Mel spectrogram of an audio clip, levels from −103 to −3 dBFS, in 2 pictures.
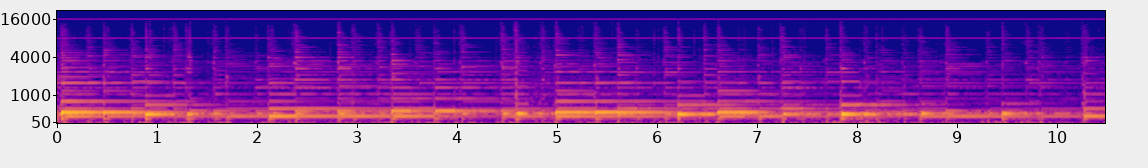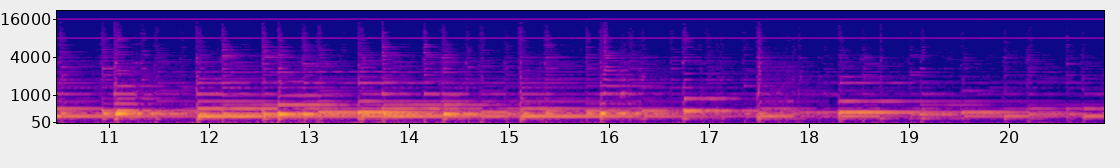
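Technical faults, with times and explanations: Throughout, USB whine: a fixed-pitch tone sits under the audio at 8 kHz, with its strongest component at the 16 kHz harmonic, roughly 35 dB below the signal. It comes from current drawn in 125-microsecond USB microframes leaking in through power or ground. On a spectrogram it appears as thin, unbroken horizontal lines at 8 kHz and 16 kHz running the full length, independent of the programme. The waveform shows no visible trace at this level.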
